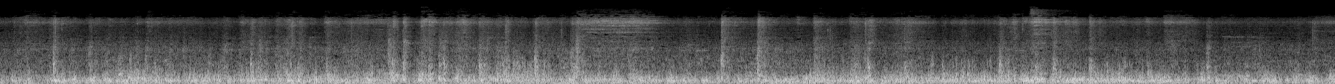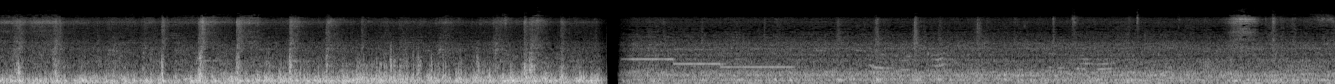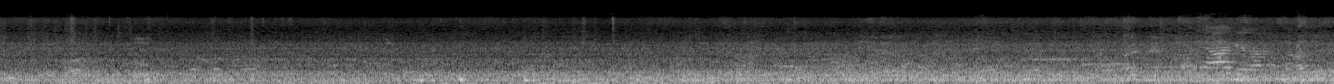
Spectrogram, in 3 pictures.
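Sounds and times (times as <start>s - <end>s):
train rumbling: 0.0s - 40.0s
descending tones: 19.5s - 22.1s.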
